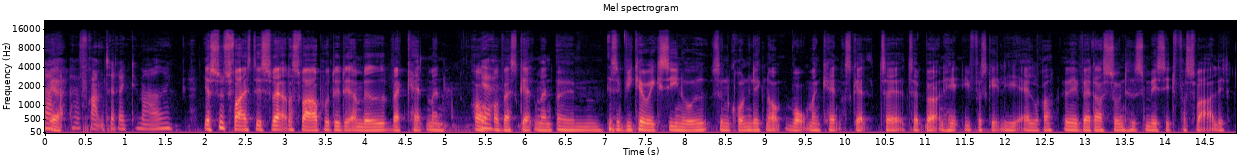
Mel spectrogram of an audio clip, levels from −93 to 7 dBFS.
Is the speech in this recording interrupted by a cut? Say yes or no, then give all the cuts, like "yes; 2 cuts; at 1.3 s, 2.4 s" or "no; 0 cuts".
yes; 1 cut; at 6.4 s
